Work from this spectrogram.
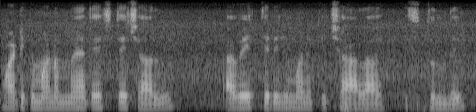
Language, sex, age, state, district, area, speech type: Telugu, male, 45-60, Andhra Pradesh, West Godavari, rural, spontaneous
